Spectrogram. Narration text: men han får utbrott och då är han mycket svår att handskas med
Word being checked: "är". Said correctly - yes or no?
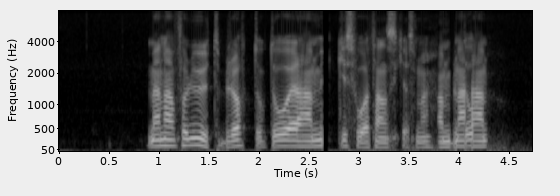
yes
